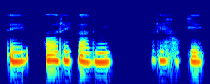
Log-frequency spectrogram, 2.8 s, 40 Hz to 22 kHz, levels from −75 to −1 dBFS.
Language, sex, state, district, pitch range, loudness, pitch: Hindi, female, Uttar Pradesh, Etah, 205-235 Hz, -23 LUFS, 220 Hz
